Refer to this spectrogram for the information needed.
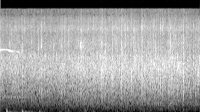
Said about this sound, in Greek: Και τώρα θα δώσετε το πιο θερμό σας χειροκρότημα στο πιο παλιό από όλους, αλλά και στο μαέστρο μας, στα πλήκτρα και την καλλιτεχνική επιμέλεια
